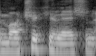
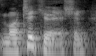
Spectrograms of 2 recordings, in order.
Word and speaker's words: matriculation: I might have referred to the matriculation as marticulation, and that is not the correct pronunciation.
